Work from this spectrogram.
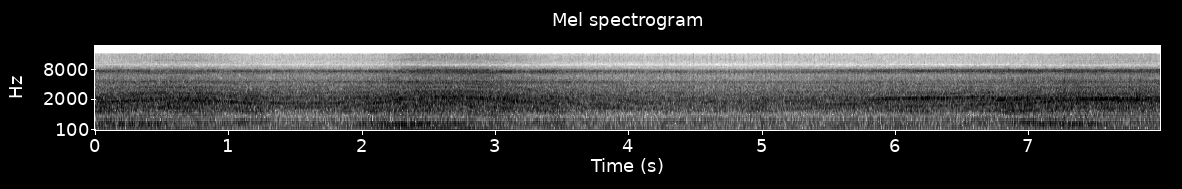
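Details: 2006 Honda CR-V K20A4 engine: a steady, rough whirring drone over the engine, loudest around 1500 rpm, from worn bearings in the alternator and power steering pump; fixed by repairing both and replacing the water pump.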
